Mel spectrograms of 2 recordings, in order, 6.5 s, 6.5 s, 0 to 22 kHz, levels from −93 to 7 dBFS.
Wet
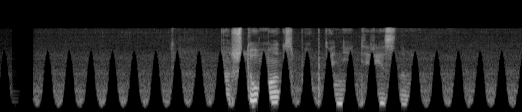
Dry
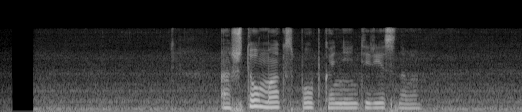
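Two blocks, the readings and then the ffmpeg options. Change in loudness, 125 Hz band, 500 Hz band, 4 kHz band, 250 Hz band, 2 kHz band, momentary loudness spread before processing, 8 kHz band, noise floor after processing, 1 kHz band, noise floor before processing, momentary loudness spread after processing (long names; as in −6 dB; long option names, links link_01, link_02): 0.0 dB, below −40 dB, +1.0 dB, +4.0 dB, −9.0 dB, +3.0 dB, 22 LU, can't be measured, −67 dBFS, +2.0 dB, −53 dBFS, 19 LU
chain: -af "bandreject=frequency=124.8:width_type=h:width=4,bandreject=frequency=249.6:width_type=h:width=4,bandreject=frequency=374.4:width_type=h:width=4,bandreject=frequency=499.2:width_type=h:width=4,bandreject=frequency=624:width_type=h:width=4,bandreject=frequency=748.8:width_type=h:width=4,bandreject=frequency=873.6:width_type=h:width=4,bandreject=frequency=998.4:width_type=h:width=4,bandreject=frequency=1123.2:width_type=h:width=4,bandreject=frequency=1248:width_type=h:width=4,bandreject=frequency=1372.8:width_type=h:width=4,bandreject=frequency=1497.6:width_type=h:width=4,bandreject=frequency=1622.4:width_type=h:width=4,bandreject=frequency=1747.2:width_type=h:width=4,bandreject=frequency=1872:width_type=h:width=4,bandreject=frequency=1996.8:width_type=h:width=4,bandreject=frequency=2121.6:width_type=h:width=4,bandreject=frequency=2246.4:width_type=h:width=4,bandreject=frequency=2371.2:width_type=h:width=4,bandreject=frequency=2496:width_type=h:width=4,bandreject=frequency=2620.8:width_type=h:width=4,bandreject=frequency=2745.6:width_type=h:width=4,bandreject=frequency=2870.4:width_type=h:width=4,bandreject=frequency=2995.2:width_type=h:width=4,bandreject=frequency=3120:width_type=h:width=4,bandreject=frequency=3244.8:width_type=h:width=4,bandreject=frequency=3369.6:width_type=h:width=4,afftfilt=real='re*gte(b*sr/1024,250*pow(3500/250,0.5+0.5*sin(2*PI*3.7*pts/sr)))':imag='im*gte(b*sr/1024,250*pow(3500/250,0.5+0.5*sin(2*PI*3.7*pts/sr)))':win_size=1024:overlap=0.75,volume=4dB"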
